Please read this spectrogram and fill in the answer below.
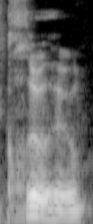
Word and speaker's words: Cthulhu: if you don't know that's Cthulhu or I guess another pronunciation is clue whoo but yeah I'm gonna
